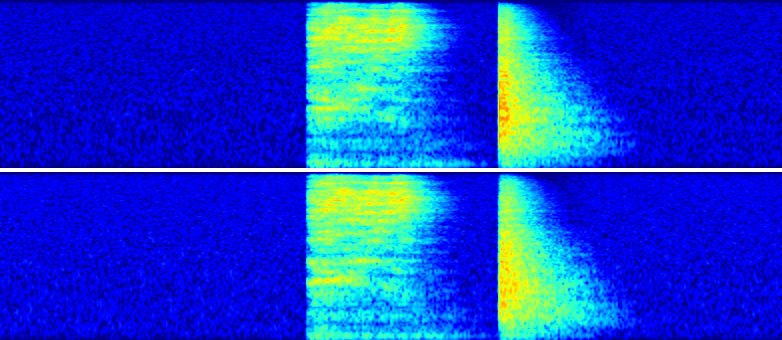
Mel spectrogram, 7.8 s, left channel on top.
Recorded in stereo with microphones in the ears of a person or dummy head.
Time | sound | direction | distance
3.1 | cutlery clinking | 15° left (ahead or behind) | 0.5 m
5.0 | a clap | 50° left (ahead or behind) | 0.7 m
